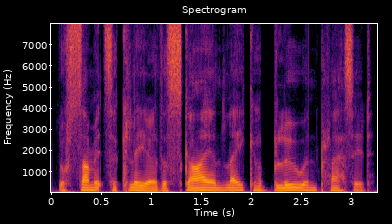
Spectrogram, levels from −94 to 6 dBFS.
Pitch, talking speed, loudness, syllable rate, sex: 110 Hz, 220 wpm, -19 LUFS, 5.1 syllables/s, male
